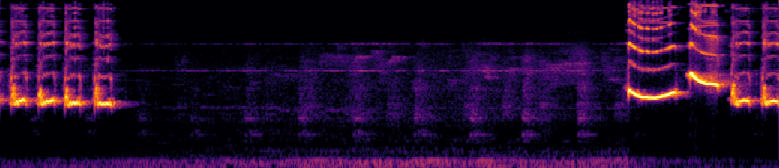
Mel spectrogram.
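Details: Orange-headed thrush song: a run of four quick repeated whistled notes, then a pause with faint low background sound, then clear slurred whistles that rise and fall.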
